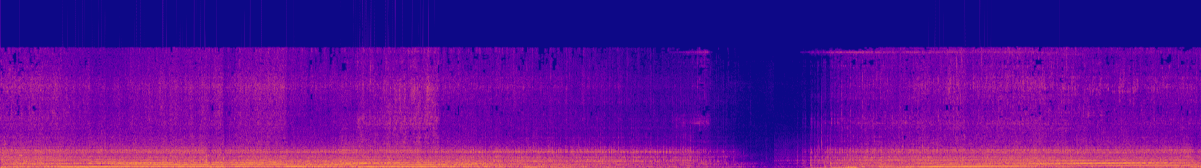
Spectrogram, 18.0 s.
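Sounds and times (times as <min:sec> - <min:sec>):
electric motor and chain drive whining: 0:04.9 - 0:18.0.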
